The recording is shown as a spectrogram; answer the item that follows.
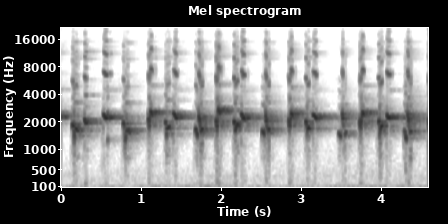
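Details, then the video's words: Sooty-headed bulbul singing a long rapid lure song in fighting style; an even, nonstop chain of bubbly, slurred whistles around three per second. "SUARA trucukan gacor RAJA PIKAT tarung ropel panjang"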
